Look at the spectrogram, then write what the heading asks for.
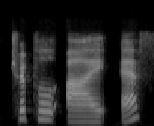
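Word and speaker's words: IIIF: share my screen again is getting started with triple i f did i say it right elias yes with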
